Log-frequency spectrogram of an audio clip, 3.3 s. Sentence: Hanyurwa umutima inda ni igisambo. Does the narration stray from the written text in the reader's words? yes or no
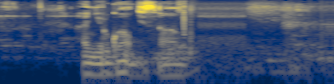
yes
